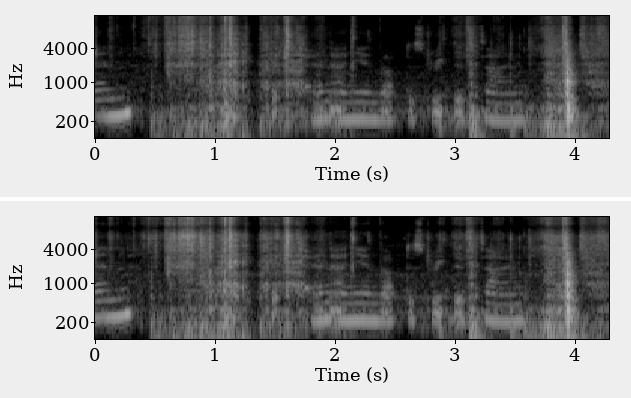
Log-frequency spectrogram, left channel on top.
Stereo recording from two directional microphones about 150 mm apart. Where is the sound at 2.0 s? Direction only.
25° left (ahead or behind).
